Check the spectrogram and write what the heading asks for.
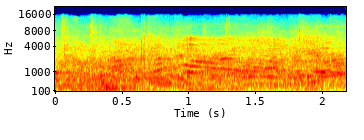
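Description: Many children's voices chattering at once, a steady overlapping hubbub with no single voice standing out, in a school gymnasium.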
